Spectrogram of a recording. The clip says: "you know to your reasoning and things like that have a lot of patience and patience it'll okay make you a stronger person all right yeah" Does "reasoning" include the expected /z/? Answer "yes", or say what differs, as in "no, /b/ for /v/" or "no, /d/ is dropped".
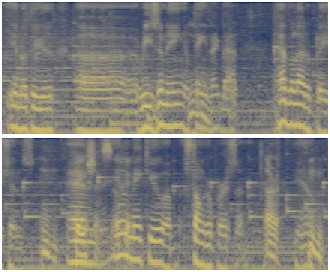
yes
